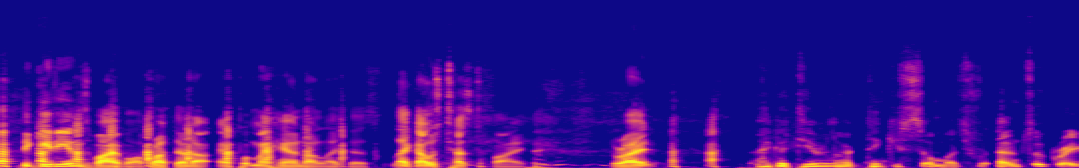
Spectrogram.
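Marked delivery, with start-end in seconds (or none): 4.9-6.8 mock-tearful, imitated crying, quieter. Speaker retells kneeling by a hotel bed with a Bible, retelling own crying. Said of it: "I started crying".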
